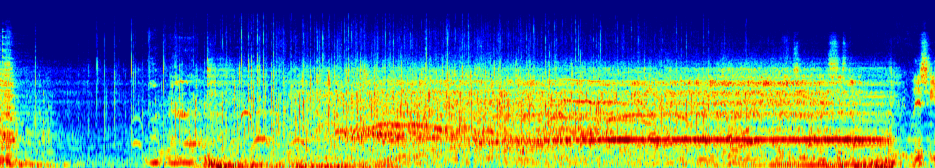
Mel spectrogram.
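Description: The marching band's sustained chord cuts off right at the start and rings away. After a short quiet, a dense wash of many voices builds over a low drone, with a single high note held through the second half. It all stops together abruptly just before the end.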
